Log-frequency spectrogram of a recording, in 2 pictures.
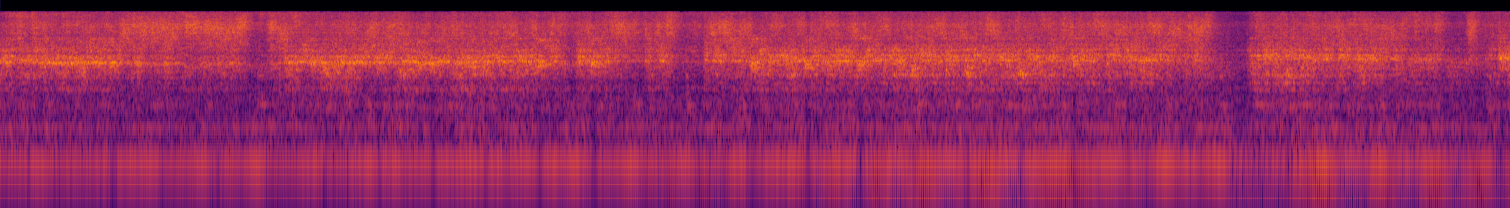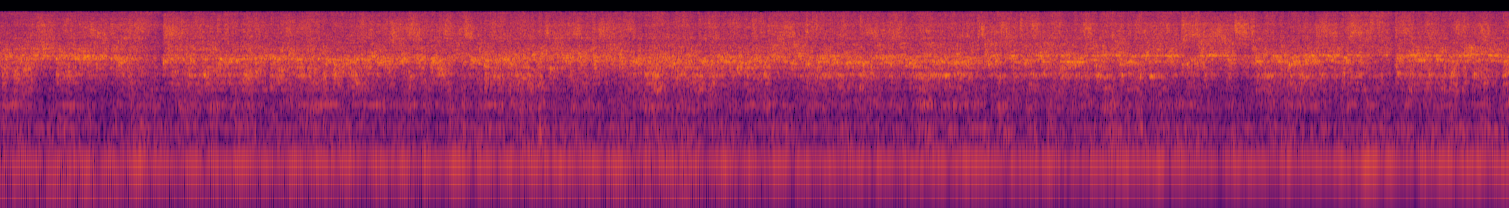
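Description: A gouge cutting into a large poplar blank spinning on a big wood lathe, more than three feet across. It tears off thick ribbons of shavings with a steady, loud hiss, over a steady low hum from the lathe.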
